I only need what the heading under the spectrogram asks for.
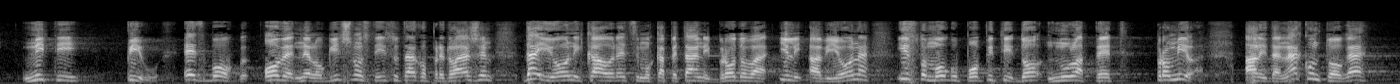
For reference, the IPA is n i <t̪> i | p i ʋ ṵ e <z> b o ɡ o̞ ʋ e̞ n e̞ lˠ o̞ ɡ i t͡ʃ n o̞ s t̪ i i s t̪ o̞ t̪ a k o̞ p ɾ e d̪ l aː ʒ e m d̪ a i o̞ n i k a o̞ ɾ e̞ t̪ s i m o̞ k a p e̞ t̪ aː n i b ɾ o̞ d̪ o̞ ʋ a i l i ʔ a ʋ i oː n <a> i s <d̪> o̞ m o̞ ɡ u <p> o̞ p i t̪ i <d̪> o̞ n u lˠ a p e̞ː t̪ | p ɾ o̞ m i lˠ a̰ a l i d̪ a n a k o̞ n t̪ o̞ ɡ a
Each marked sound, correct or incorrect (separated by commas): correct, correct, correct, incorrect, correct, correct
